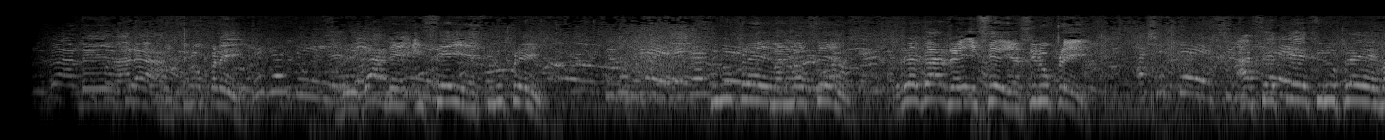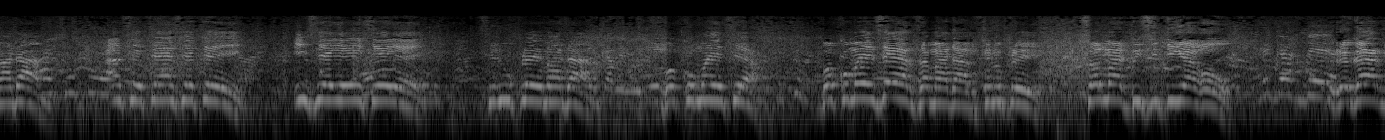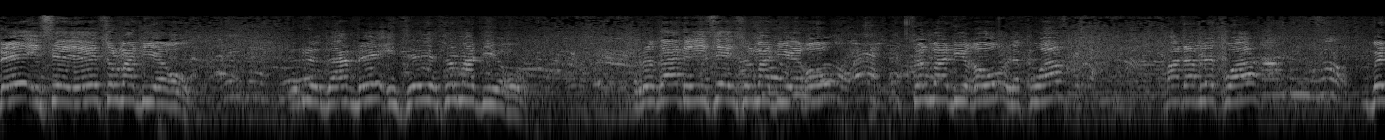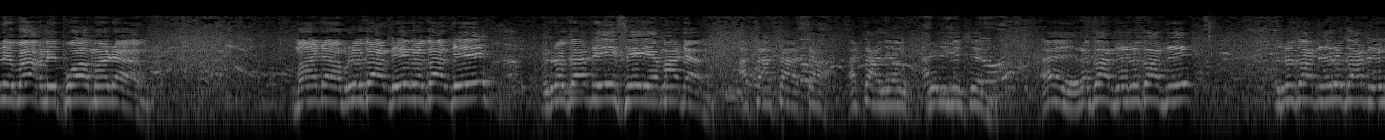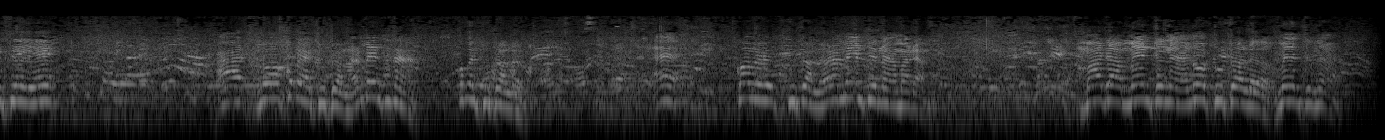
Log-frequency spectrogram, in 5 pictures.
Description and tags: "Regardez madame!": a Senegalese street vendor near the seashore.
Cala, Italy, Juniper, Sardinia, Sea, Senegalese, vendor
